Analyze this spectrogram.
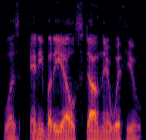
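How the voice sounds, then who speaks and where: A man's voice: low-pitched, moderate pace, fairly bright tone, no echo, pitched below the performer's own voice. A male narrator playing a terse, official heavy-set policeman in a story reading. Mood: curt, demanding. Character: heavy-set male cop, curt, impassive questioner.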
